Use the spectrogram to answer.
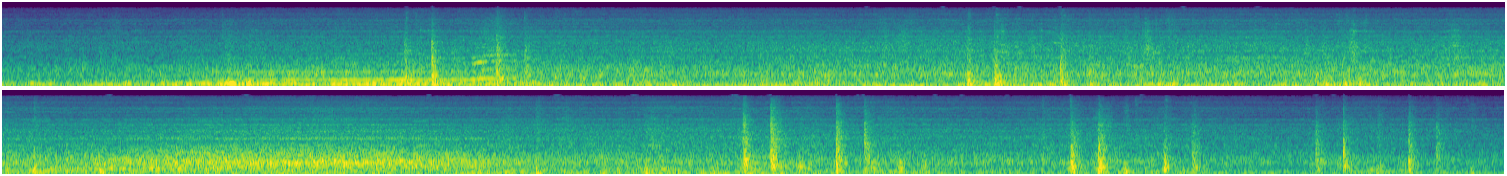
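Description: A freight train rolls on rails with a steady, loud rumble, a rhythmic clickety-clack of wheels and scattered sharp metallic clicks throughout.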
